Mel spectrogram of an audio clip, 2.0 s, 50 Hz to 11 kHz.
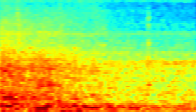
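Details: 2007 Dodge Caliber after the throttle body was operated with reversed polarity and brought back: engine revs rise smoothly and settle cleanly without hesitation or misfire; throttle response normal, code 2119 still stored.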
